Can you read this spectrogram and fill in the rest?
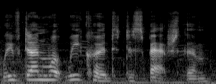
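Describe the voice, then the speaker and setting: A woman's voice: fairly low pitch, normal speed, pushed and bright, slight background noise. A woman giving casual, chatty roleplay commentary on a game, slipping into emotive, story-like narration. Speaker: let's play host and gamer.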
